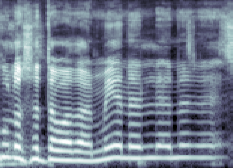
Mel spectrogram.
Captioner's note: speaking In Foreign Language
